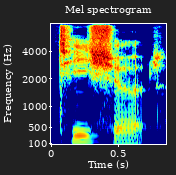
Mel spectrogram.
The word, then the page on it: tshirt: British English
